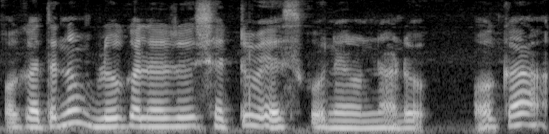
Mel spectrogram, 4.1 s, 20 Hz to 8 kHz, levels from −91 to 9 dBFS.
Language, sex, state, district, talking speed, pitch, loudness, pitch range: Telugu, female, Andhra Pradesh, Annamaya, 100 wpm, 190 Hz, -15 LUFS, 170-205 Hz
